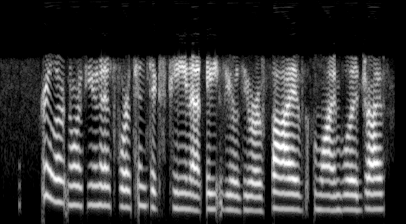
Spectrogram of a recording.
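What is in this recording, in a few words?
Police District Dispatch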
